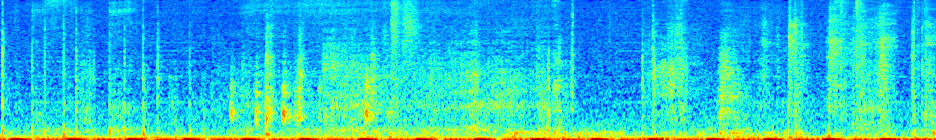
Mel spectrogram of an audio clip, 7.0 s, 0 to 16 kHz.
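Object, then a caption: Paper book pages. Long nails tap and scratch the paper pages of an open blue book with yellowed edges. About 13 soft, steady taps land in an even rhythm, mixed with brief bright scratching swipes over a constant low hum.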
